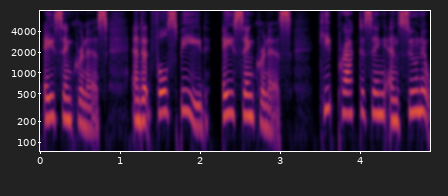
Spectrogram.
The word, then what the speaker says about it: asynchronous: First, we have I, where it sounds like the A in say, then sin, where it sounds like sin in sinner, next crow, which rhymes with row, finally nus, where nus sounds like nus in bonus.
